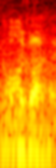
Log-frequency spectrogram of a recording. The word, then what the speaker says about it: MacLachlan: You had to build the two when Kyle, how do you pronounce his last name? McLaughlin, yeah.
